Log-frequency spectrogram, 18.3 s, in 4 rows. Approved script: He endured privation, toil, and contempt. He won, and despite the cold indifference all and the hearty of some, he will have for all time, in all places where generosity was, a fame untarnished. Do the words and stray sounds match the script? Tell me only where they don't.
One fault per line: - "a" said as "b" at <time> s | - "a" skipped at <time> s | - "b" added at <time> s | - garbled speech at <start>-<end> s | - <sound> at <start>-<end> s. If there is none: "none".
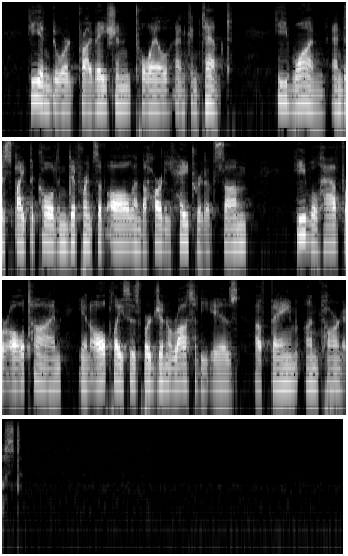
- "of" added at 5.8 s
- "hatred" added at 6.8 s
- "was" said as "is" at 11.9 s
